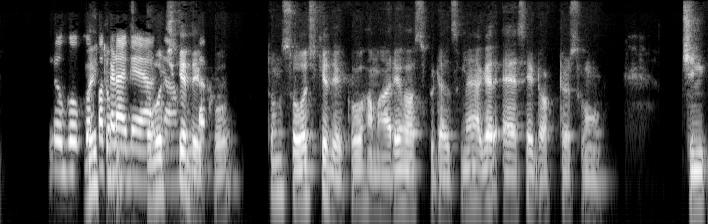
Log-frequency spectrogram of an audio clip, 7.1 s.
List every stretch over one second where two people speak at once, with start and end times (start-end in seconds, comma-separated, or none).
0.9-2.1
